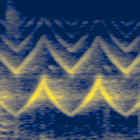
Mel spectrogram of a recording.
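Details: Old car alarm siren keeps sounding on its own backup battery after its wires are cut; loud two-tone warble sweeping up and down about twice a second, during the process of disabling the alarm and removing the horn.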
